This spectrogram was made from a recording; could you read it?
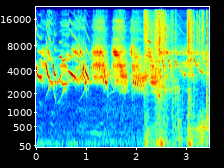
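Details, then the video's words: Towa towa, or large-billed seed finch, competing in a song-counting bird race at Leonora bird ground. Quick high twittering warble for two seconds, then thuds, handling noise and a man counting aloud as the singing fades. "TOWA TOWA BIRD RACE"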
